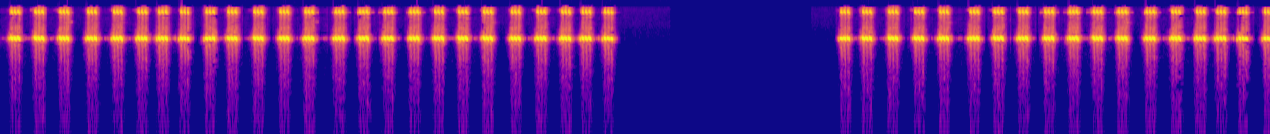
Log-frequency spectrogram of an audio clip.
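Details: High, clipped cricket chirps in a fast regular series of about four per second, interrupted by a two-second gap midway, then resuming unchanged.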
